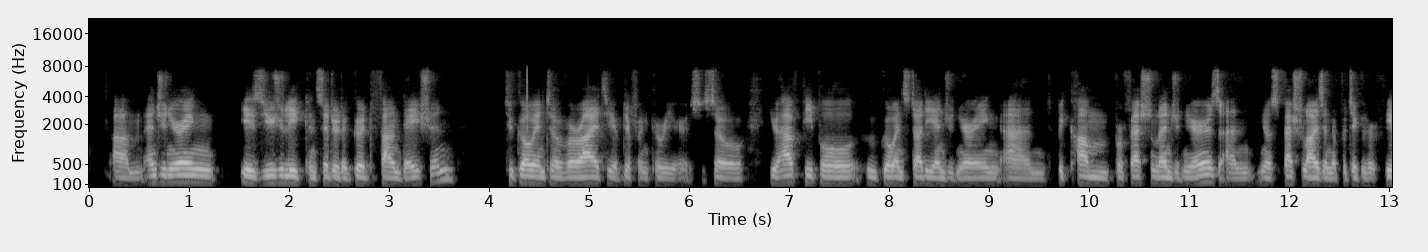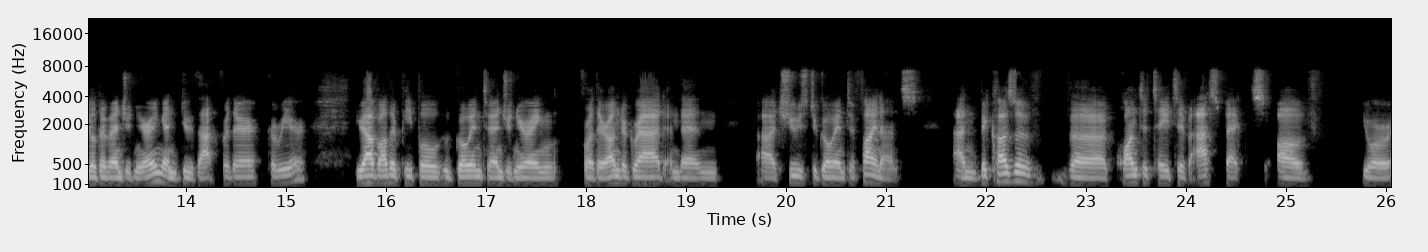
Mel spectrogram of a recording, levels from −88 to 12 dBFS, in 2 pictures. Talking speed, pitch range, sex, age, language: 165 wpm, 110-125 Hz, male, 20-39, English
